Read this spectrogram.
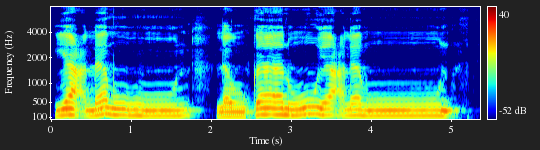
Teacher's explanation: لو كانوا يعلمون یا کو عین کے ساتھ ملانا ہے، عین کو موٹا ادا کریں گے، لام کو نرم سے ادا کریں گے، میم کو واو کے ساتھ ملانا ہے، واو مدہ ایک الف میں کھینچیں گے، نون کو نرم سے ادا کریں گے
